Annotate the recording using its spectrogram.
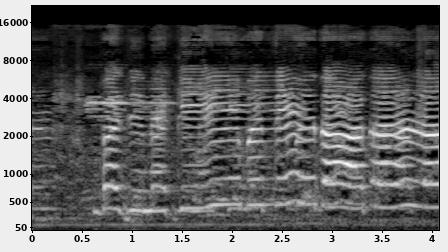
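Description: A young boy singing a nasheed solo, holding long wavering notes after a brief breath about half a second in.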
